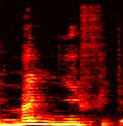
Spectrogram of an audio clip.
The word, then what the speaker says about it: magnifique: Je suis magnifique. Attention, le ng, il faut vraiment le prononcer à fond.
